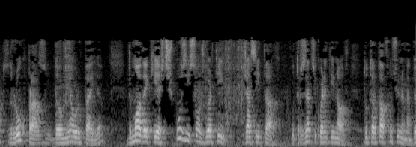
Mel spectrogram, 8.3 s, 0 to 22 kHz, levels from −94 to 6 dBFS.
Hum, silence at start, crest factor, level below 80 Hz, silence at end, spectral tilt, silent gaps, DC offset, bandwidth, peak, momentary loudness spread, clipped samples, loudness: none; 0 s; 20 dB; -58 dBFS; 0 s; -5 dB/octave; none; under 0.1%; 8 kHz; -8 dBFS; 12 LU; under 0.1%; -28 LUFS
